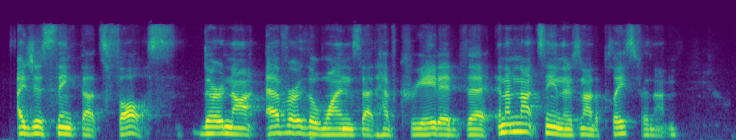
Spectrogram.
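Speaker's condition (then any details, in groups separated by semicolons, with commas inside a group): No condition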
